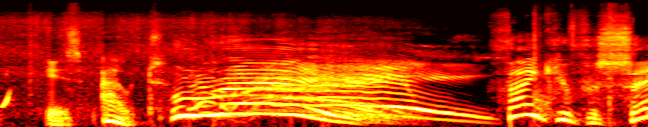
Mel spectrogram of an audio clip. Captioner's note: cheering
